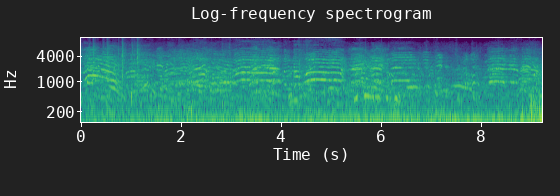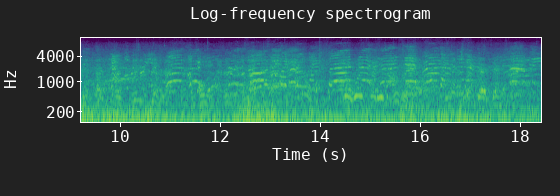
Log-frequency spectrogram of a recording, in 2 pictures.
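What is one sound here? Young girls chant and cheer loudly outdoors.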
